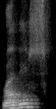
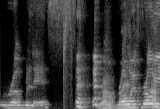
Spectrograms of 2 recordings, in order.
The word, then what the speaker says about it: Robles: thank you miss linda rubbles robles i'm sorry i butchered your name oh good morning i try to put it where people can pronounce it robles bless you roman bless you um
